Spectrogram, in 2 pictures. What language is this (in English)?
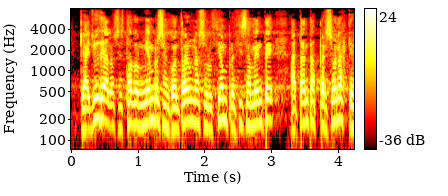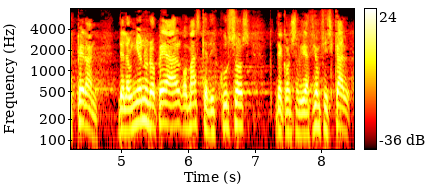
Spanish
